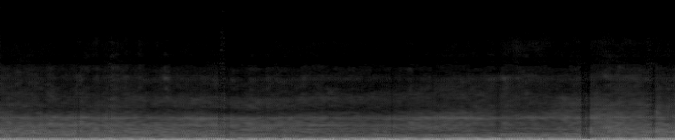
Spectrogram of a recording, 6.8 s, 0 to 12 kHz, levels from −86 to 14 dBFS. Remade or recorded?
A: remade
